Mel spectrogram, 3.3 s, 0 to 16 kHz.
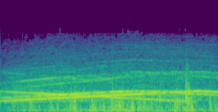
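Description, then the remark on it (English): Air raid sirens wail steadily across central Tel Aviv, Israel, after Hezbollah rockets were launched from Lebanon, several overlapping tones holding and slowly bending, echoing over a low rumble of urban background. “Sirens rang out across central Tel Aviv less than 2 hours after Republican Donald Trump gave a speech claiming victory in the U.S. elections.”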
